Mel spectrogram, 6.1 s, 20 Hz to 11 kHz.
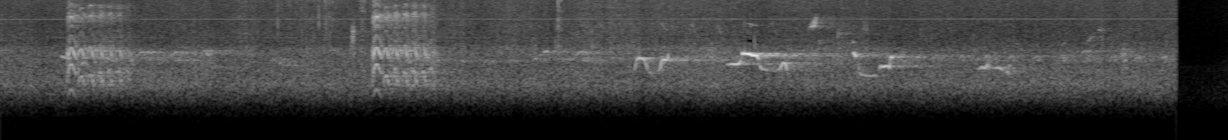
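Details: Red-bellied woodpecker calling at its nest hole in LaBagh Woods Forest Preserve, Chicago, in May 2013. Two short, rough, rolling notes early on, then faint thin chirps from other birds over steady background hiss.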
